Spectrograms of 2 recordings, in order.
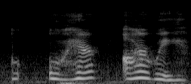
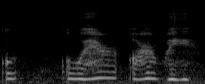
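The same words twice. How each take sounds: First: It is said louder and more audibly. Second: It is said softly and timidly.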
